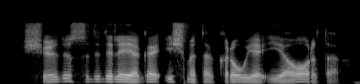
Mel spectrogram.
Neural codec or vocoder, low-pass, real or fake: codec, 16 kHz in and 24 kHz out, 1 kbps, XY-Tokenizer; 7.2 kHz; fake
